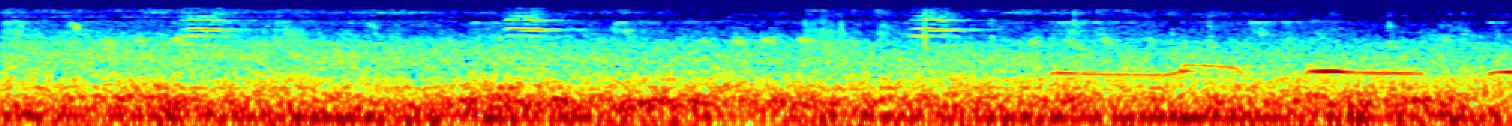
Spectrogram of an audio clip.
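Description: Birds calling over a steady low background rumble: a short high call repeats every two to three seconds, and from about seven seconds in a low voice gives several slow, drawn-out cooing notes, the second one higher.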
